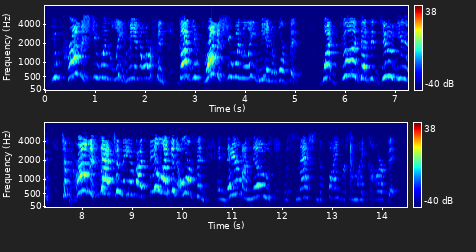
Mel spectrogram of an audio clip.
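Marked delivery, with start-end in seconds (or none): 0.1-10.6 louder, higher anguished prayer, partly reenacted; retold crying out to God. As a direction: plead with God, feeling abandoned. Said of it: "I was crying out to God".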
